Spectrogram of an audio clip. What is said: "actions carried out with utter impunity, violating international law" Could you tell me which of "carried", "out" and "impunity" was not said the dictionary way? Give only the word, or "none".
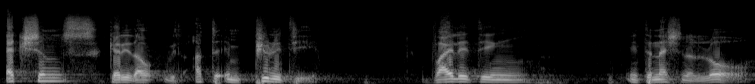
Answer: none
